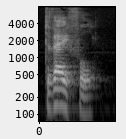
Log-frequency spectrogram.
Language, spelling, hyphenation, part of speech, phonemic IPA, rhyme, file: Dutch, twijfel, twij‧fel, noun / verb, /ˈtʋɛi̯.fəl/, -ɛi̯fəl, Nl-twijfel.ogg
- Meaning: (noun) doubt, uncertainty; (verb) inflection of twijfelen: 1. first-person singular present indicative 2. second-person singular present indicative 3. imperative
